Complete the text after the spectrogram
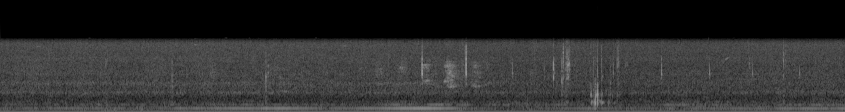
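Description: A dog's paws thud on grass as it runs.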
